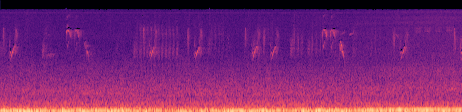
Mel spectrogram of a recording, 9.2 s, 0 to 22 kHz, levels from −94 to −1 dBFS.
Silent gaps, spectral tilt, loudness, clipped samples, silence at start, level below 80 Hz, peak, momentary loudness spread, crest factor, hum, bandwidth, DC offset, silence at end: none; -5.5 dB/octave; -25 LUFS; under 0.1%; 0 s; -18 dBFS; -6 dBFS; 7 LU; 12 dB; none; 15.5 kHz; under 0.1%; 0 s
